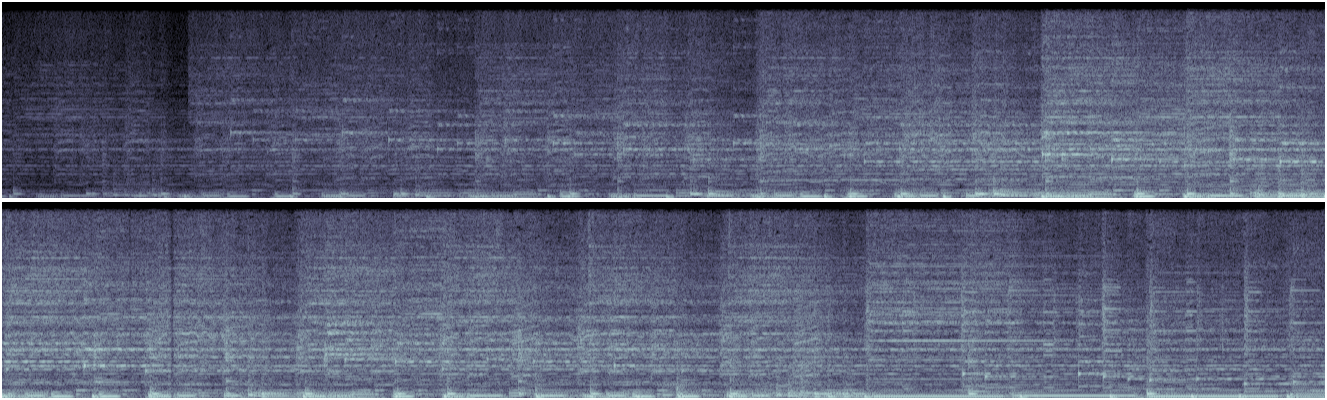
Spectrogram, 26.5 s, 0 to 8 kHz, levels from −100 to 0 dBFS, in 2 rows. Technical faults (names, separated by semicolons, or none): repeated stalls (stutter)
